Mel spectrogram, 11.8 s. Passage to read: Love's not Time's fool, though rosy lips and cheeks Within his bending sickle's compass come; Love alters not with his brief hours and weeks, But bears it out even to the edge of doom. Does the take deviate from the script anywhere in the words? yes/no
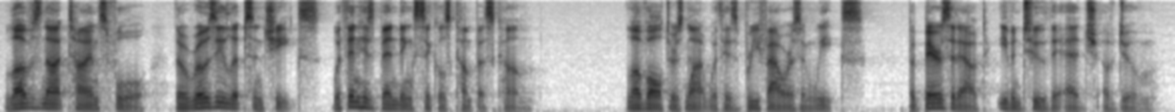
no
